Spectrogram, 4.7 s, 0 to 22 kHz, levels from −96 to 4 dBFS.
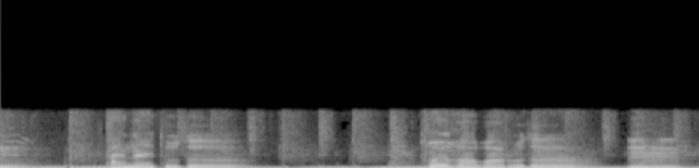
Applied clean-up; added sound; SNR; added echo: none; none; none; none.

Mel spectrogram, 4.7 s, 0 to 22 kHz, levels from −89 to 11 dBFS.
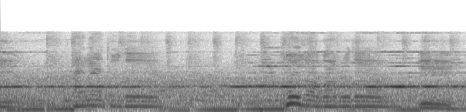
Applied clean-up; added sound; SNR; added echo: none; Screech; -3 dB; reverberation time 1.3 s.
